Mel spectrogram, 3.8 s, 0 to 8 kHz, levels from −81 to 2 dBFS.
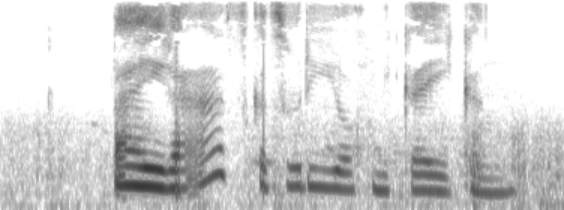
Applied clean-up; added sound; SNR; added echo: none; Rain / Thunderstorm; 20 dB; none.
